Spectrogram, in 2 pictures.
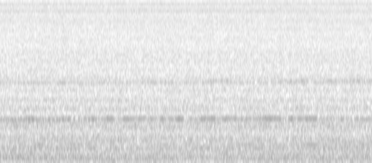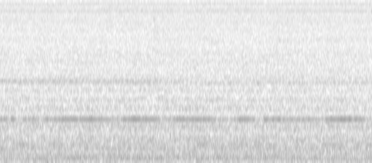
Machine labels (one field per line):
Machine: fan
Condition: abnormal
